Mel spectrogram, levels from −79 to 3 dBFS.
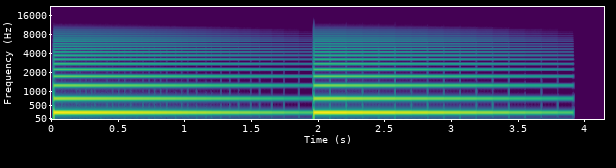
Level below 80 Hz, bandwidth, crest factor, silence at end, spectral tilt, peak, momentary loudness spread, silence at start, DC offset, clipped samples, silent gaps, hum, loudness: -44 dBFS; 8.6 kHz; 6 dB; 0.2 s; -4 dB/octave; 0 dBFS; 15 LU; 0 s; under 0.1%; under 0.1%; none; none; -6 LUFS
